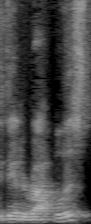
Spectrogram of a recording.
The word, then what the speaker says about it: Theodoropoulos: are excited to be joined today by Theater rolis the owner of burn boot camp St Louis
